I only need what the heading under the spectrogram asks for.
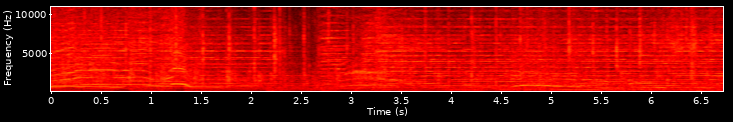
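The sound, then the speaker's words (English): A crowd roars steadily at the Kendama World Cup competition, with a dense wash of cheering and scattered shouts, a few rising and falling voices or whistles cutting through the constant, fairly loud noise. “Oh, it is a mixed crowd.”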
